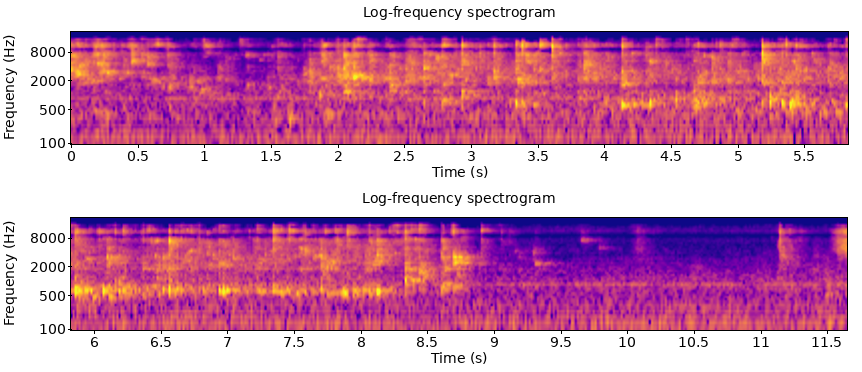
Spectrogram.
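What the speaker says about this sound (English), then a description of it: "pouring the liquid egg whites in a bowl" Liquid egg whites pour from a carton into a bowl with a faint, soft, continuous trickle lasting several seconds.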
